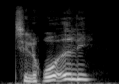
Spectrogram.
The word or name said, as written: tilrådelig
